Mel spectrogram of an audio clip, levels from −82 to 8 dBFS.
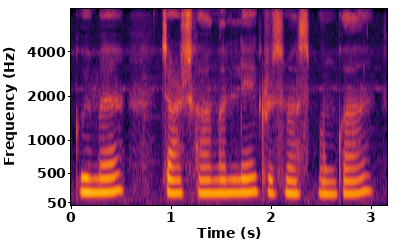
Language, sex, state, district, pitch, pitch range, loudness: Wancho, female, Arunachal Pradesh, Longding, 200 Hz, 195-210 Hz, -14 LUFS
